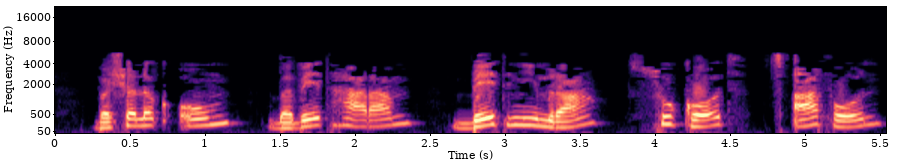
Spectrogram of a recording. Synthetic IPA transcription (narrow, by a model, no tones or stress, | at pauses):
bəʃələkʼom | bəbe̞t̪ɦaɾam | be̞t̪nimɾa | sukʰot̪ | t͡sʼafon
